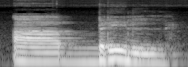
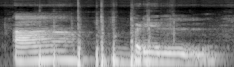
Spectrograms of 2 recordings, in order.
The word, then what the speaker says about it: abril: Very similar to the English, but just the pronunciation of the vowels is very different, right? You would say April, A, right? We say A. Abril. Okay, just changing the P, right? But then the vowel sound is so different.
